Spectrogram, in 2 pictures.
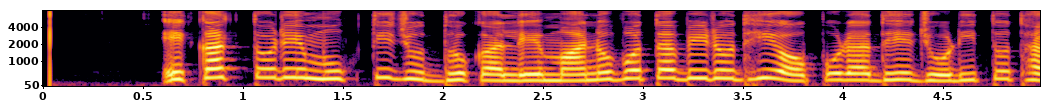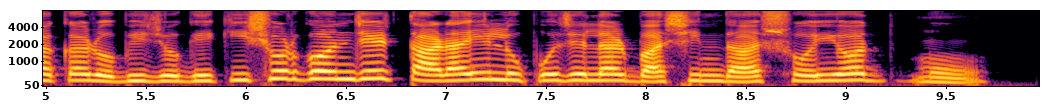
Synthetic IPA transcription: ekat̪ːoɾemukt̪id͡ʑud̪ʱːokalemanobot̪abiɾod̪ʱiɔpoɾad̪ʱed͡ʑoɽit̪ot̪ʰakaɾobʱid͡ʑoɡekiʃoɾɡɔnd͡ʑeɾt̪aɽajlupod͡ʑelaɾbaʃind̪aʃojod̪mo

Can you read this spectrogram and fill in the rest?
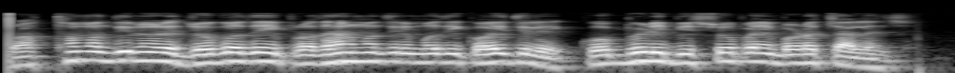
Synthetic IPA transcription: pɾɔt̪ʰɔmɔd̪inɔɾed͡ʒoɡɔd̪ejpɾɔd̪ʱanɔmɔnt̪ɾimod̪ʱikɔɦit̪ʰilekobʱiɽibiswɔpaĩbɔɽɔt͡ʃalend͡ʒ

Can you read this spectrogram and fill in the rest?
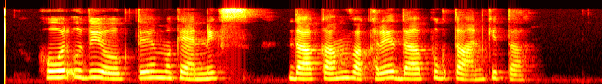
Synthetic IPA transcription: hoːɾʊd̪joːɡt̪eːməkɛːnɪks | d̪aːkəmʋəkʰɾeːd̪aːpʊɡt̪aːnkiːt̪aː

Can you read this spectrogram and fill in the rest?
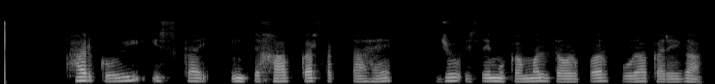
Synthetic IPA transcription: hɐɾkoːiɪska | ɪ̃nt̪ɪxaːb̚kɐɾsɐk̚t̪aɦɛ | d͡ʒoːʔɪsemʊkəmːəlt̪ɔːɾpɐɾpuːɾakɐɾeːɡaː

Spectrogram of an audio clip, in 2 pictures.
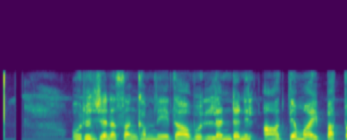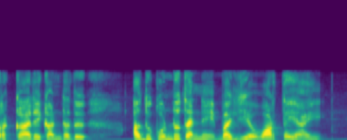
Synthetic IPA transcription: o̞ɾud͡ʑe̞nɐsɐŋɡʰʱɐmne̞ːðaːʋɨlɐɳɖɐnilaːd̪jɐmaːjipɐt̪rɐkːaːɾe̞kɐɳɖɐðɨ | ɐðuko̞ɳɖut̪ɐnːe̞ʋɐlijɐʋaːrt̪ɐjaːji

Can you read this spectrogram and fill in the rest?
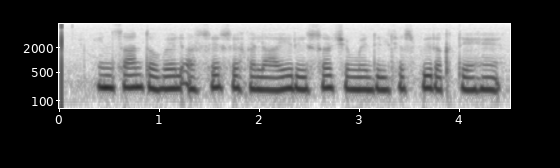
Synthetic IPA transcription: ɪnsaːnt̪oʋeːlɐɾsesexɪlaːiɾiːsəɾt͡ʃmẽd̪ɪlt͡ʃəspiɾɐkʰt̪eɦɛ̃ː

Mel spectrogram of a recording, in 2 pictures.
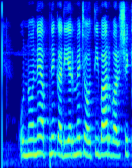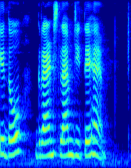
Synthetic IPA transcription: ʊnɦõːneɐpnekɐɾijəɾmẽt͡ʃɔːt̪ibaːɾʋɐɾʃked̪oːɡɾɛ̃ːɳɖslɛːmd͡ʒiːt̪eɦɛ̃ː

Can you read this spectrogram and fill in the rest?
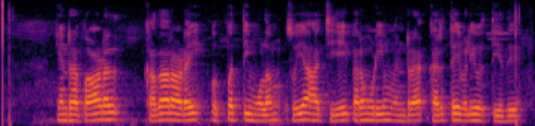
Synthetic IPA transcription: ɛndrɐpaːɽɐlkɐðaːɾaːɽɐɪʊrpɐt̪ːimuːlɐmsʊjɐaːt͡ʃːɪjɐɪpɛɾɐmʊɽɪjɯmɛndrɐkɐɾɯt̪ːɐɪʋɛlɪɐɾɯt̪ːɪjɐðɯ

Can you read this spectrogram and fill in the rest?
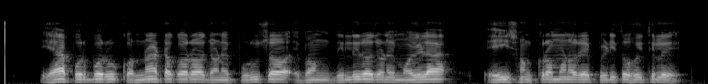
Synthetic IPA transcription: eɦapuɾbɔɾukɔɾnaʈɔkɔɾɔd͡ʒɔɽ̃epuɾusɔebɔŋd̪ilːiɾɔd͡ʒɔɽ̃emɔɦiɭa | eɦisɔŋkɾɔmɔɽ̃ɔɾepiɽit̪ɔɦojt̪ʰile

